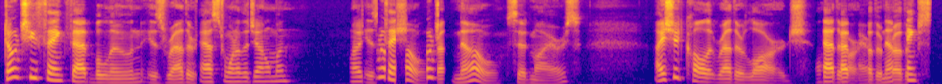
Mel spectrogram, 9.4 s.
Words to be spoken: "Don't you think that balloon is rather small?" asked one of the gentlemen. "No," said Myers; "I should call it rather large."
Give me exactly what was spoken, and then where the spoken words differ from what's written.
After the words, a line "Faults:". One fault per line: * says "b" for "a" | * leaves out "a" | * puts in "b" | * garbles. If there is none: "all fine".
"Don't you think that balloon is rather?" asked one of the gentlemen. [garbled] "No," said Myers; "I should call it rather large." [garbled]
Faults:
* leaves out "small"
* garbles
* garbles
